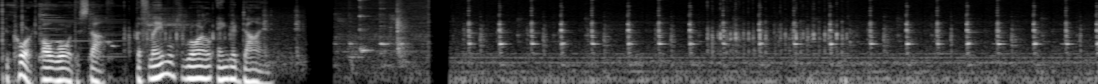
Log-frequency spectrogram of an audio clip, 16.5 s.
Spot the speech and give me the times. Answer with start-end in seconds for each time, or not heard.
0.1-4.1.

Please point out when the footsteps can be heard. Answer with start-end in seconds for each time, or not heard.
not heard.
